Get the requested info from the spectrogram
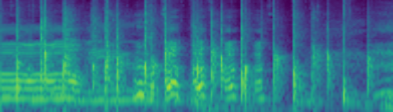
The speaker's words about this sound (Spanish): Y pues a mí me gustaría que le diéramos la bienvenida con un aplauso a Miguel Ángel Toscano. ¡Bravo!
